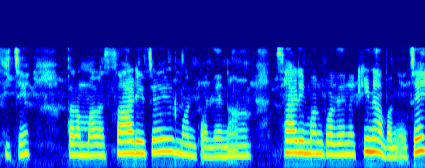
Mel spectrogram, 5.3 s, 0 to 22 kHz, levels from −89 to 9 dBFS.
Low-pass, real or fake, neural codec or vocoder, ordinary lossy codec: none; fake; codec, 16 kHz, 16 kbps, FunCodec, trained on LibriTTS, 50 frames a second; none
